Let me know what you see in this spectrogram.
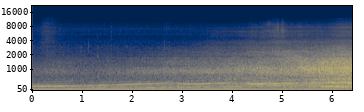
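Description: Ferrari SF90 Stradale's 4-litre twin-turbo V8 pulling under acceleration, its note climbing steadily with two brief dips about three and four and a half seconds in, typical of gear changes. A rushing noise of tyres and wind grows louder toward the end.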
